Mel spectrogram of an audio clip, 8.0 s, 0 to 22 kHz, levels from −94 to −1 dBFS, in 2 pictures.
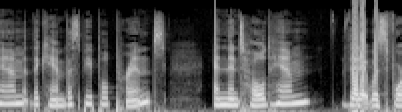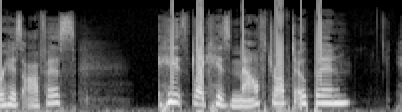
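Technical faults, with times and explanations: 2.15 s, 3.52–4.03 s, 5.72–6.05 s, 6.44–7.24 s: integer overflow. Peaks overshot the integer range by about 1, 5, 3 and 2 dB and wrapped to the opposite sign instead of limiting, giving violent cracks sharper than clipping; the first precedes "and then told him", the second ends before "his office".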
